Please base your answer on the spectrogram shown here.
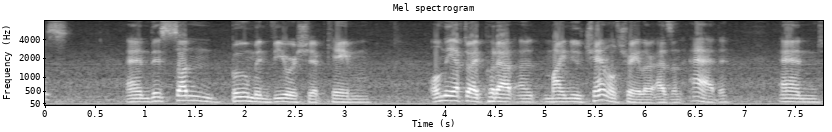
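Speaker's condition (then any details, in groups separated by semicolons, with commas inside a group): No condition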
